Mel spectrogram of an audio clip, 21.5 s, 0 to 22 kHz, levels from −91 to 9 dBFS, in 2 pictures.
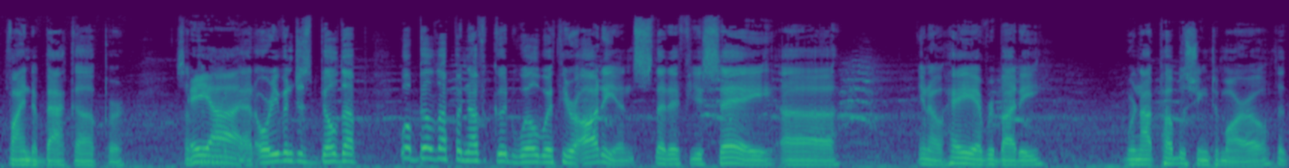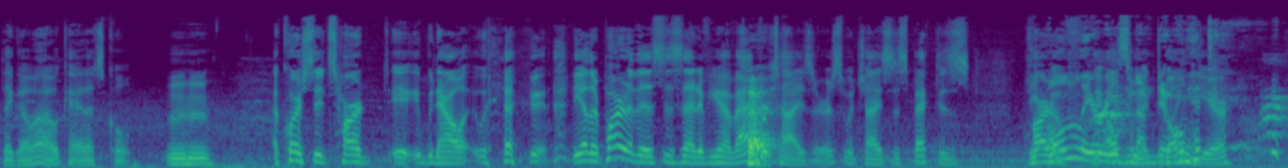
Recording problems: animal sounds; loud; throughout; 2 dB below the speech

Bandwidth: 14.5 kHz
